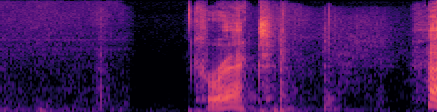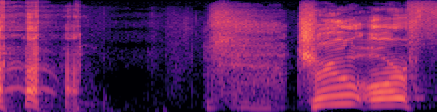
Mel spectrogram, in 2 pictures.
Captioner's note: chuckles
